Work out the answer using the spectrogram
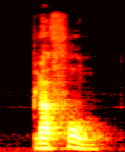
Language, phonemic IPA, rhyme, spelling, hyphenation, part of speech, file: Dutch, /plaːˈfɔn/, -ɔn, plafond, pla‧fond, noun, Nl-plafond.ogg
- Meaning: 1. ceiling 2. maximum, upper limit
